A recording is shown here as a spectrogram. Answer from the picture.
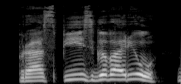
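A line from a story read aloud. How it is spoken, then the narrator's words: Loud reply. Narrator (Russian): громко отвечала Тамара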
